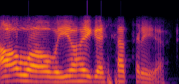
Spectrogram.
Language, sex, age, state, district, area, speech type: Kashmiri, female, 60+, Jammu and Kashmir, Anantnag, rural, conversation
